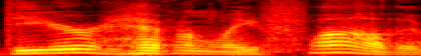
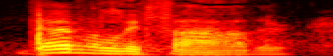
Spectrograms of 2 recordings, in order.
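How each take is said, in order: First: The words are spoken clearly and distinctly. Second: The words are slurred together indistinctly. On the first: The name is spoken with reverence. The speaker calls it right. "they're supposed to be saying" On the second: The name is spoken carelessly. The speaker calls it wrong. "it's almost like they slur it"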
